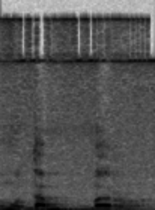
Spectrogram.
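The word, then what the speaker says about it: مُتَبَّر: متبر، اس کا تلفظ یاد ہو، صحیح ہو، متبر.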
